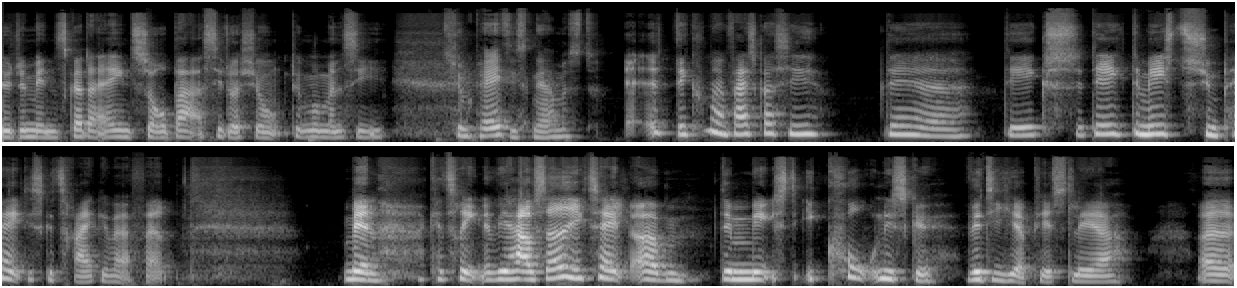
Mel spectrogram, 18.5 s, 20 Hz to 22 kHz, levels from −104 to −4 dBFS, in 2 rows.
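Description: Nothing in this speech recording stood out as a technical problem on listening.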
